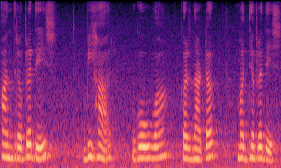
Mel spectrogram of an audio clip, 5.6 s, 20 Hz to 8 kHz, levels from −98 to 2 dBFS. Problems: none marked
